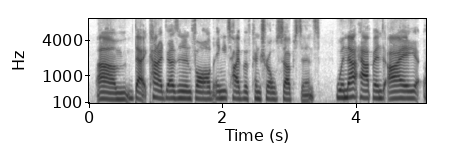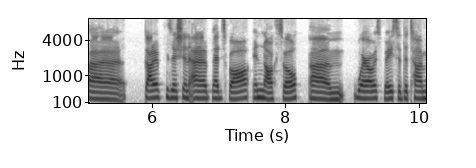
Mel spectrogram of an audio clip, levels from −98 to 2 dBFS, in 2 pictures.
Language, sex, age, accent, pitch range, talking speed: English, female, 20-39, American, 190-215 Hz, 195 wpm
